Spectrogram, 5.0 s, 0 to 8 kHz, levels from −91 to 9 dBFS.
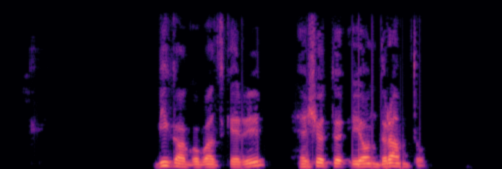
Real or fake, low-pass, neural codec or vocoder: real; 7.2 kHz; none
